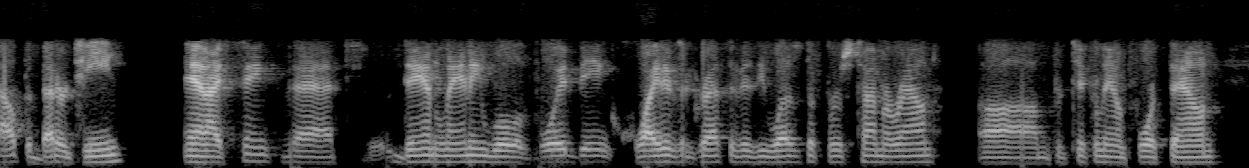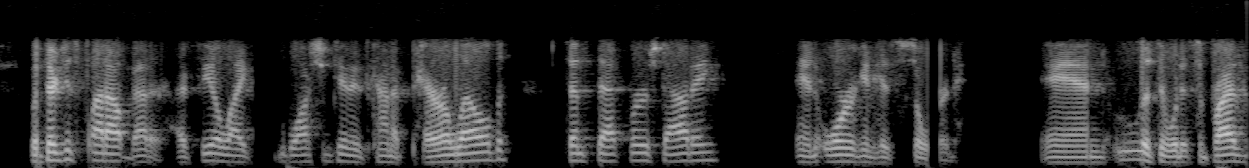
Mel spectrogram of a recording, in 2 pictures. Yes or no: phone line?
yes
